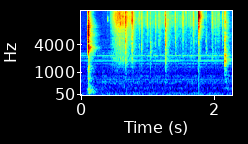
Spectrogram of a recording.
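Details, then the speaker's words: IBM G74 CRT monitor at first power-on after reconnecting, with old grease smeared as insulation: sharp irregular snapping cracks and hissy bursts over a faint whine, high-voltage arcing not visible; no image, standby LED flashing. "yeah that definitely sounds like arcing but I can't see anything what is going on with this display"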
